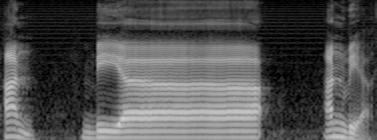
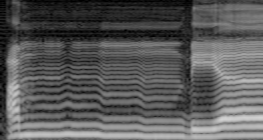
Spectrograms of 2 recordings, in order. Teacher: এই নুন সাকিনকে এখন মিম ধরে গুণনা করে মিলিয়ে পড়তে হবে, আন পড়া যাবে না। এখানে আসছে আন বিয়া, আনবিয়া, আমাদের পড়তে হবে আম বিয়া। · আর এখানে নুন সাকিনের পরে বা আসায় এই নুন সাকিনকে পরিবর্তন করে মিম ধরে গুণ করে পড়তে হবে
